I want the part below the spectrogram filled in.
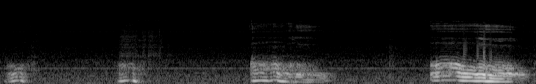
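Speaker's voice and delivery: drawn-out "Oh" of food bliss; savoring moans. Shown as a demonstration. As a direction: moan like tasting the best gumbo. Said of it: "I'm gonna show you".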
